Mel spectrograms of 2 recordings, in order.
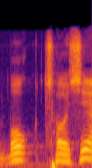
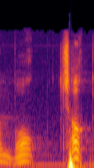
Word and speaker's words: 목적: 목젖이 아니야. 목적. 이렇게 발음 똑바로 해야 돼.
